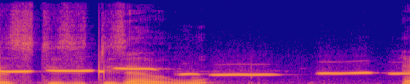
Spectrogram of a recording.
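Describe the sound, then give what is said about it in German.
A voice whistles an imitation of the melody of a sample from a song in a clear, steady, fairly high tone, holding long notes with small pitch steps, while bursts of humming overlap at the start and end. “Oh, das ist echt schlecht, dass wir alle hier jetzt rumpfeifen und summen, aber irgendwie muss man es ja doch bemerken, es ist immer wieder Quatsch, über Musik einfach nur zu sprechen.”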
